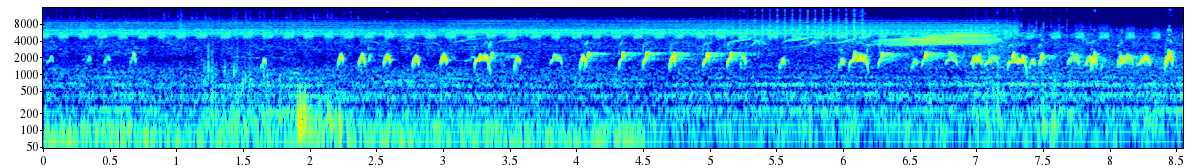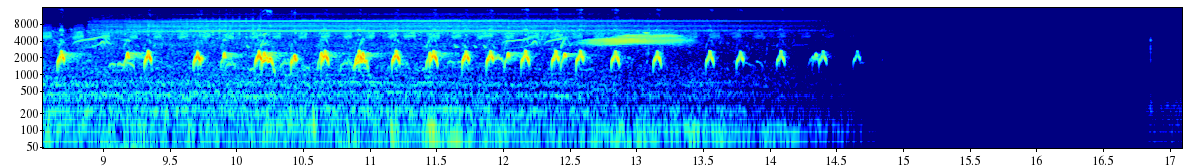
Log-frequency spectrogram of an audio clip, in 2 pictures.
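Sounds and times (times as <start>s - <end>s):
constant high insect-like hiss: 0.0s - 14.7s
colony of European bee-eaters calling: 1.5s - 14.7s.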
